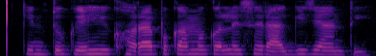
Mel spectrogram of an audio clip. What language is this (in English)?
Odia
